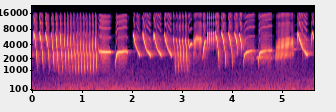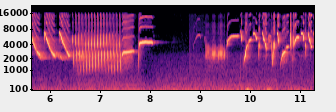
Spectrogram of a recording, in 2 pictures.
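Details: Caged canary singing a tutoring song for other canaries; dense buzzy rolls alternate with quick falling whistles, a brief pause near eight seconds, then a soft buzz and renewed bright chirping.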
